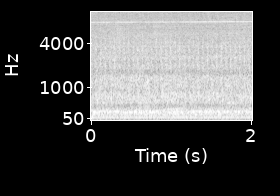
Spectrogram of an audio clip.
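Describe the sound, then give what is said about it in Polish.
Military helicopter during army training: a continuous, loud rotor-and-engine roar that holds steady throughout, with no voices. “W ramach szkoleń żołnierze zmechanizowanej brygady ćwiczyli wykorzystanie śmigłowca.”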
